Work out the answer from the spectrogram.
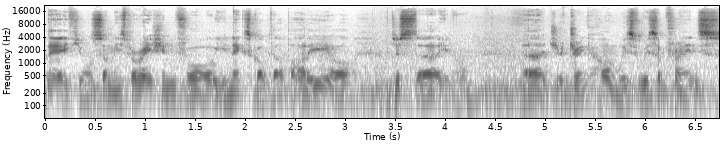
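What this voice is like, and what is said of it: Mixed French and Australian accent. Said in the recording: “people used to joke that my accent is a mix of French and Australian”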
